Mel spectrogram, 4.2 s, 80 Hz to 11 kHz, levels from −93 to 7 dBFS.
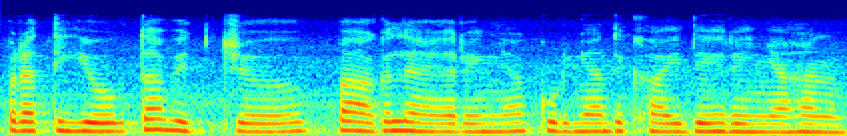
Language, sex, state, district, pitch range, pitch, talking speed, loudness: Punjabi, female, Punjab, Kapurthala, 195-215 Hz, 200 Hz, 140 wpm, -15 LUFS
